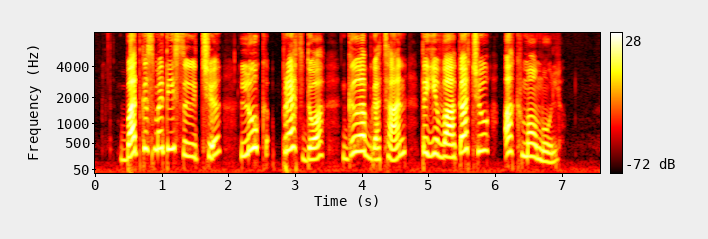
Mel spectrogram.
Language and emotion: Kashmiri, neutral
